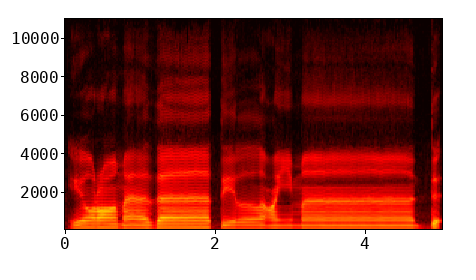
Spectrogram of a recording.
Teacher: Huruf dal ini ketika disukunkan maka dia menjadi qalqalah ya. Dia qalqalah. · Nah, ini huruf dal termasuk ya, makanya ketika membaca ini huruf dalnya harus dipantulkan. Namanya kalau di belakang seperti ini qalqalah kubro atau qalqalah besar ya.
